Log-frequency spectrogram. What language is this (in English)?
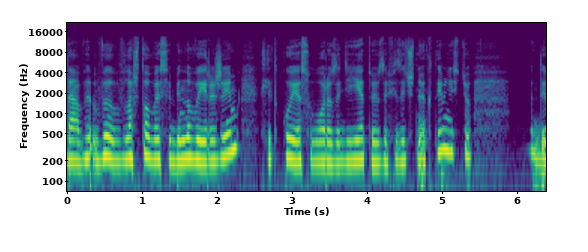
Ukrainian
